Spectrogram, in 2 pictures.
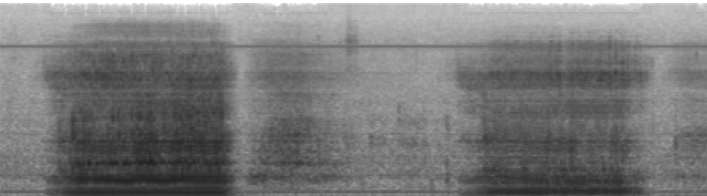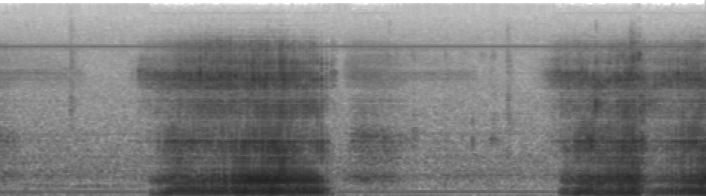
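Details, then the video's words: Hamish, a very tired mastiff, snoring heavily: loud, rasping rumbles about two seconds long come roughly every four seconds, with softer, quieter breaths between them in a small indoor space. "Hamish the mastiff snoring up a storm"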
